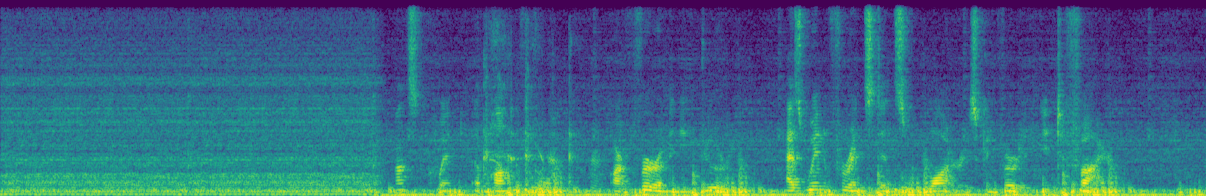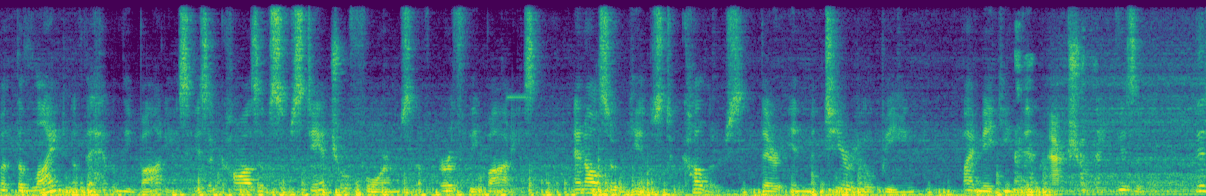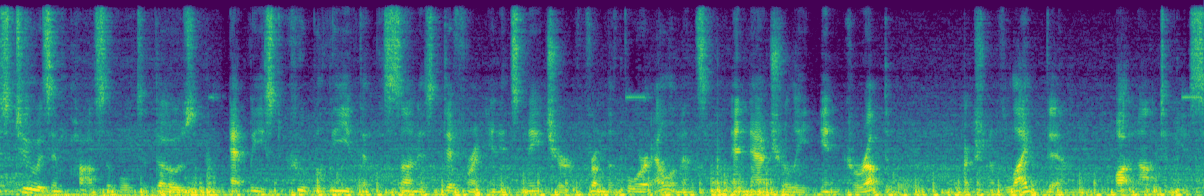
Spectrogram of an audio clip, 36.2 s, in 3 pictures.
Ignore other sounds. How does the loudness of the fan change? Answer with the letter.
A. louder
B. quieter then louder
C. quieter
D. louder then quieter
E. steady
E.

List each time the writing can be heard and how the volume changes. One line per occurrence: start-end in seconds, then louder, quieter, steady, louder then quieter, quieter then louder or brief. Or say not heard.
not heard.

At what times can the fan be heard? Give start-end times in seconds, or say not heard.
0.0-36.1.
